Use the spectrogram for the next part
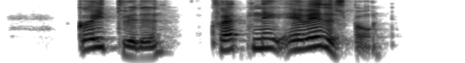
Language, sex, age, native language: Icelandic, male, 13, Icelandic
